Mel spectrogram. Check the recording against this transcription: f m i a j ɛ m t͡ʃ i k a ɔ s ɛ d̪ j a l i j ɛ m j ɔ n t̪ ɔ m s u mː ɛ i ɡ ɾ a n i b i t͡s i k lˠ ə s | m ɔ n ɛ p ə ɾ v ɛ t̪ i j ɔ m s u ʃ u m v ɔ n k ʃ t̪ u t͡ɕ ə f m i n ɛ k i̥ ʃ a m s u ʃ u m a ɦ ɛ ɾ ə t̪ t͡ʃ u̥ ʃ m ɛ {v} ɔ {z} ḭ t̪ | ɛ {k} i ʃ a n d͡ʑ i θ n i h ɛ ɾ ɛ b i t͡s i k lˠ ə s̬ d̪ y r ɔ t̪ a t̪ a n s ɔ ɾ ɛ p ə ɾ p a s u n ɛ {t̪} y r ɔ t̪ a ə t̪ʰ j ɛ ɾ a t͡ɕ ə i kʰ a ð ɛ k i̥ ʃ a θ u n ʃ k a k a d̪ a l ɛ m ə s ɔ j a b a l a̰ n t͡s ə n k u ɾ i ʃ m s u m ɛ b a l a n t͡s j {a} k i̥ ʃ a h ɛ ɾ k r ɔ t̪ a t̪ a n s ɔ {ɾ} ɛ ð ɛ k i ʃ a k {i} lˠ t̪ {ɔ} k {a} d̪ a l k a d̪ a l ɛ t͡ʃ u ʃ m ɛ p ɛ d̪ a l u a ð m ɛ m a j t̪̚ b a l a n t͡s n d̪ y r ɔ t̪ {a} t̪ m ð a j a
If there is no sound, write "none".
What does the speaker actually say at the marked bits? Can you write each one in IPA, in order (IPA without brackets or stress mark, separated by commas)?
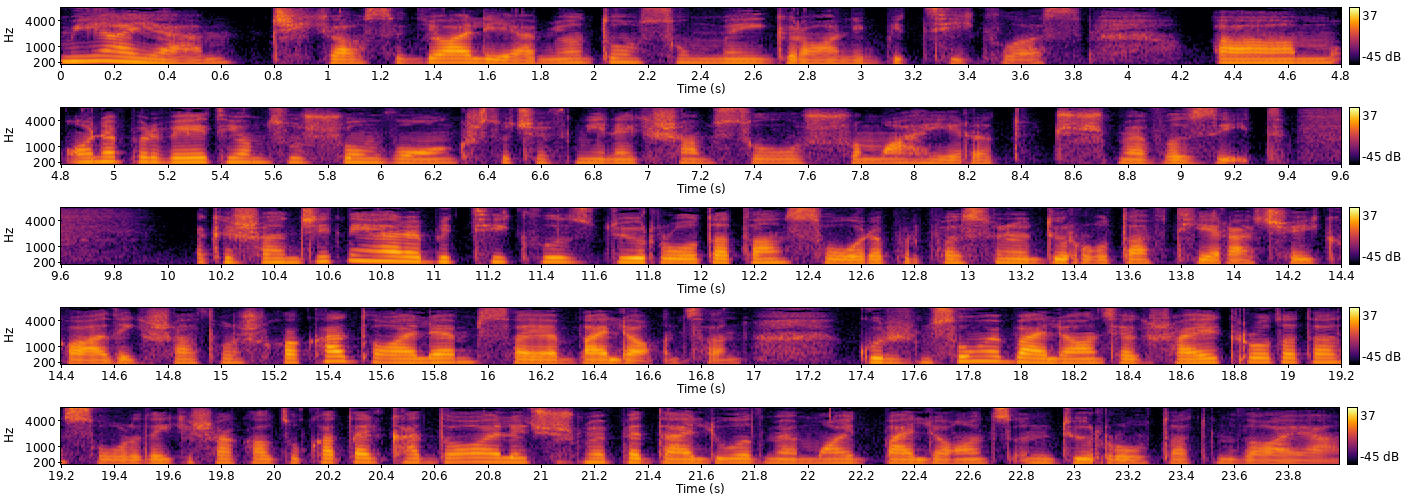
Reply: v, z, k, d̪, a, ɾ, a, u, a, a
